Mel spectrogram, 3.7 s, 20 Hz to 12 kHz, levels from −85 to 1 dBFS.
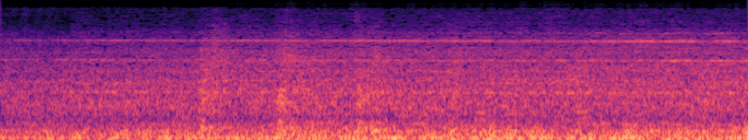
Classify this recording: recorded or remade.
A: recorded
